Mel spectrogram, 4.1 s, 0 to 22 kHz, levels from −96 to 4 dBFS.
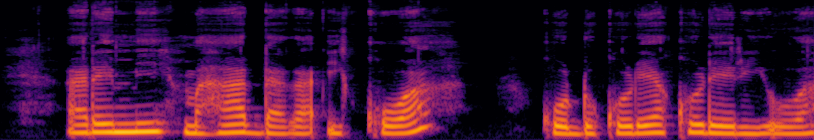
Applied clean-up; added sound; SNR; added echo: none; none; none; none.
